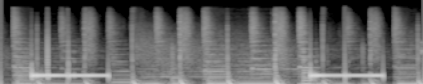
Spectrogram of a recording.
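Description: An outgoing phone call's ringback tone, placed during a listener-request show on Hungarian radio station Petőfi Rádió, sounds twice, each steady buzz lasting under a second, heard over a loud, punchy music bed with a steady drum beat and no talking.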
